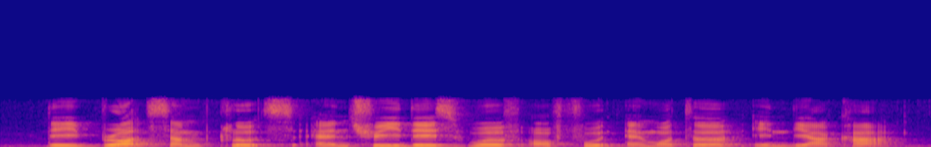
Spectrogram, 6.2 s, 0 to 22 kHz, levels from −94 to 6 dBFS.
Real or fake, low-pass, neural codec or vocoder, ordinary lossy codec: real; 7.2 kHz; none; Opus, 64 kbps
